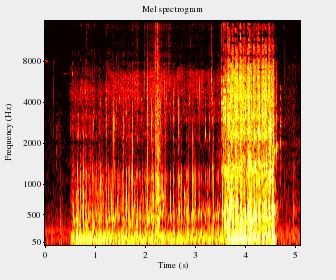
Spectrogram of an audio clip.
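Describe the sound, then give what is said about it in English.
Steady gurgling of a water pipe as someone takes a hit from a freshly packed bowl of Trop Funk cannabis, about four seconds of continuous bubbling that swells into a louder, airy rush before cutting off abruptly. No one speaks. “I don't know if you're taking another rip with me or not, but you should if you want to get more high.”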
